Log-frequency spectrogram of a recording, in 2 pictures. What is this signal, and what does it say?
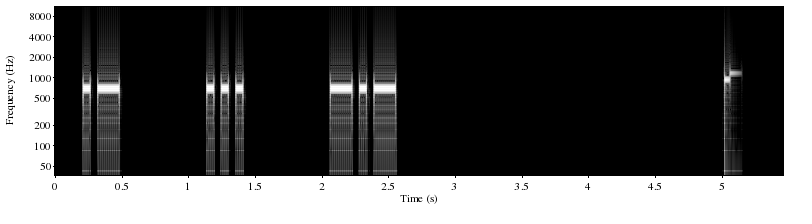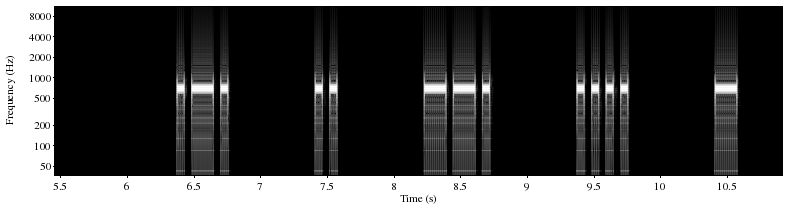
Morse code, heard as a keyed tone, about 22 wpm, spaced as for 10 wpm, 700 Hz. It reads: ASK RIGHT
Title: 4x Character Spacing - Top 300 Words - 22wpm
